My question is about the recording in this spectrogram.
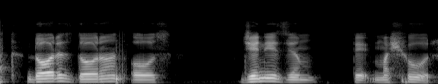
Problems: background sounds at intervals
